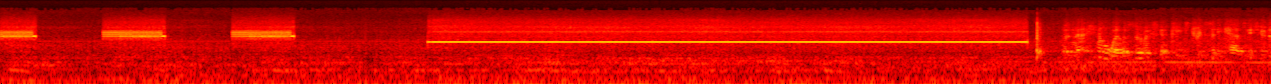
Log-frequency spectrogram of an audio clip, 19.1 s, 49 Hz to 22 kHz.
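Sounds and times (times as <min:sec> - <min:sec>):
data bursts: 0:00.0 - 0:00.6, 0:01.6 - 0:02.5, 0:03.5 - 0:04.4, 0:06.4 - 0:15.4
steady warning alarm tone: 0:00.0 - 0:00.6, 0:01.6 - 0:02.5, 0:03.5 - 0:04.5, 0:06.4 - 0:15.4.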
